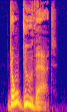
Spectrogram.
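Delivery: said with fierce force. Reading a scene, telling her not to put herself down: fierce voice. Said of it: "My voice is fierce".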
